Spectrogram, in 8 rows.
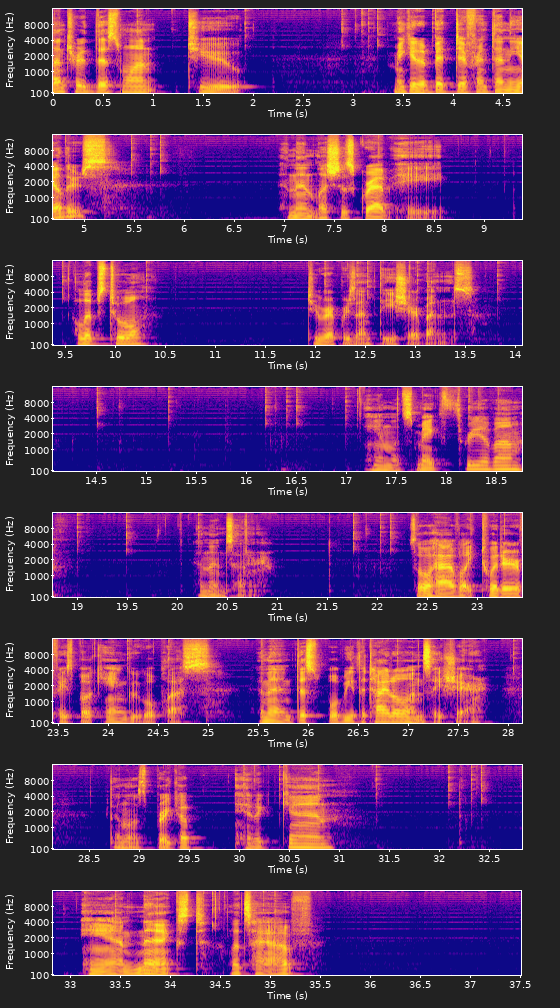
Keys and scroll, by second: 18.5 super+d.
